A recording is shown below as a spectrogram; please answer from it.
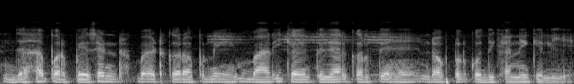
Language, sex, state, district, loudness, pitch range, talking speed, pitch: Hindi, male, Punjab, Pathankot, -17 LUFS, 110-125 Hz, 155 wpm, 115 Hz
